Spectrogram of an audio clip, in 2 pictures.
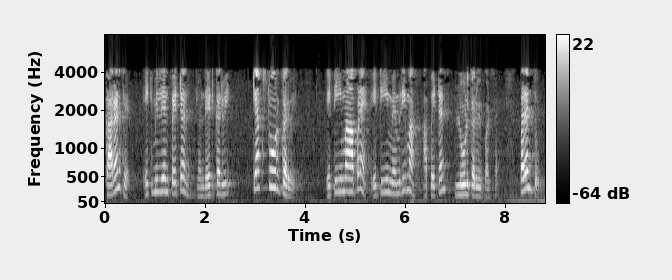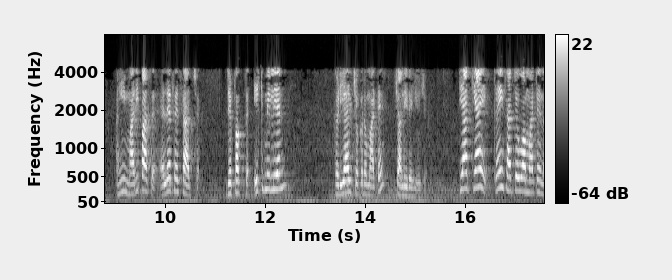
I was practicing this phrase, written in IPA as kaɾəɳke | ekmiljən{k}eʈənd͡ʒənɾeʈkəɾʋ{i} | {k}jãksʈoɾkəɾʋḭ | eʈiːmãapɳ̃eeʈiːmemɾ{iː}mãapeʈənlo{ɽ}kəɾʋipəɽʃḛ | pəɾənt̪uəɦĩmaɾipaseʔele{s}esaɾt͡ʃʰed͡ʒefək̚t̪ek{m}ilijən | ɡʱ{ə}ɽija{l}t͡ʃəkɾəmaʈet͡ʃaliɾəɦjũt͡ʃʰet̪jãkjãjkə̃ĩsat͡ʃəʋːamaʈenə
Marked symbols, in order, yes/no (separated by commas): no, yes, yes, no, yes, no, yes, yes, yes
